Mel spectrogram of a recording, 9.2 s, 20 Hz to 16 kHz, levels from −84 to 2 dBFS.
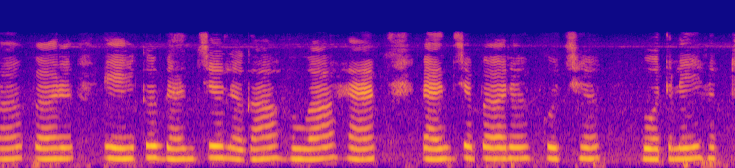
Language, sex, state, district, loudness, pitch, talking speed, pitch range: Hindi, female, Punjab, Pathankot, -15 LUFS, 235 Hz, 85 wpm, 230-240 Hz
